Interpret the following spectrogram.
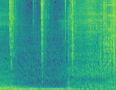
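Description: Sound effects of an animated logo intro: a deep rumble fading down, crossed by about three sharp cracks.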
